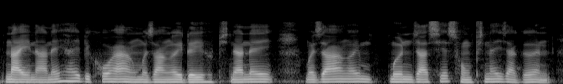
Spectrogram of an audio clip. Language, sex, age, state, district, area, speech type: Bodo, male, 60+, Assam, Chirang, urban, spontaneous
